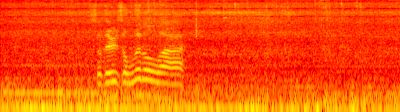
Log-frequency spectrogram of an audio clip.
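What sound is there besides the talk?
car engine idling after revival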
